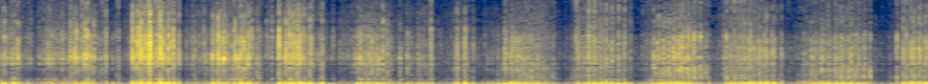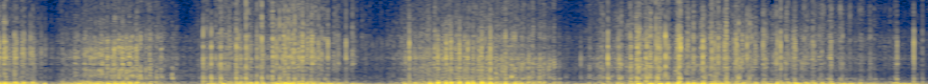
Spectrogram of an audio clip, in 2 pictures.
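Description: Fingernails scratch across a white, bumpy, textured plastic rolling pin lying horizontally. Rough, raspy strokes come in repeated swells of bright, gritty scraping over a low rumbling body, with a faint steady tone running underneath.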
